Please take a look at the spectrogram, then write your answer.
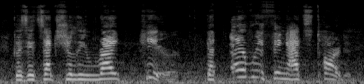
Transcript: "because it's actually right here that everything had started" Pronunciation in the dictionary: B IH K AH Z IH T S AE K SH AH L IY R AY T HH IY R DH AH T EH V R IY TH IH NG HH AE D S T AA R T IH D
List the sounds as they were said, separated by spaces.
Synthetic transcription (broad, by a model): K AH Z IH T S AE K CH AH L IY R AY T HH IY R DH AH T EH V R IY TH IH NG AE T S T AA R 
